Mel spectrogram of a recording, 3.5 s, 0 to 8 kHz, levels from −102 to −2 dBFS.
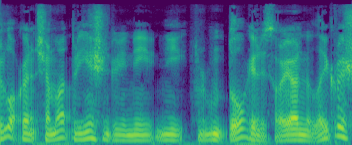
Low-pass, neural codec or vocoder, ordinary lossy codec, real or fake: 7.2 kHz; autoencoder, 22.05 kHz, a latent of 192 numbers a frame, VITS, trained on many speakers; AAC, 32 kbps; fake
